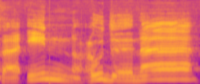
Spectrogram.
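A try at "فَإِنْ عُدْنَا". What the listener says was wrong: বেশ, মাশাআল্লাহ।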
